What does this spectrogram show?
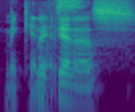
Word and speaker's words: McInnes: McInnes.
